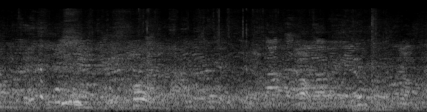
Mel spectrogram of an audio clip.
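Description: Background chatter of many overlapping voices in a large room, with a brief laugh at the start.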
